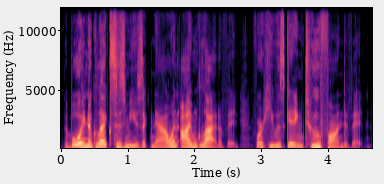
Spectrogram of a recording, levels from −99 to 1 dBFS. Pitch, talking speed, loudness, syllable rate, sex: 200 Hz, 245 wpm, -19 LUFS, 5.2 syllables/s, female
